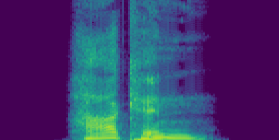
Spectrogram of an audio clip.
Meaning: 1. hook (a rod bent into a curved shape) 2. hook punch 3. a sudden sharp turn, feint 4. catch, hitch (a concealed difficulty, especially in a deal or negotiation) 5. checkmark
- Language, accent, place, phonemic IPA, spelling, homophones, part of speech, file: German, Germany, Berlin, /ˈhaːkən/, Haken, haken, noun, De-Haken.ogg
